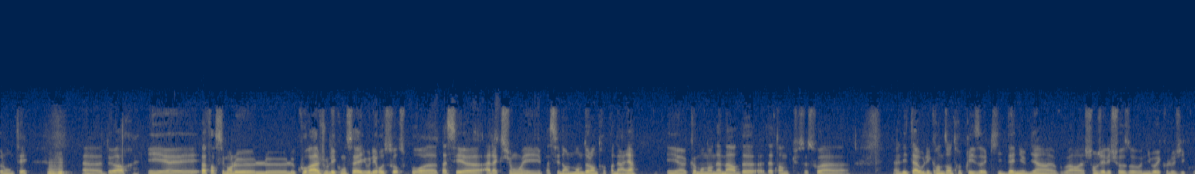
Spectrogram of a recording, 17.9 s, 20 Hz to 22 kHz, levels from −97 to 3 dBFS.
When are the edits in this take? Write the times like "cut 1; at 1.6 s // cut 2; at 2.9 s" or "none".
cut 1; at 3.0 s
